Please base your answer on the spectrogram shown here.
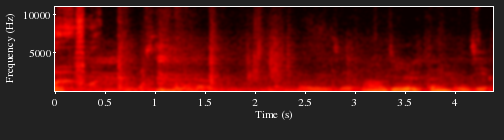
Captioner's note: Arabic spoken audio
